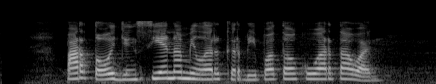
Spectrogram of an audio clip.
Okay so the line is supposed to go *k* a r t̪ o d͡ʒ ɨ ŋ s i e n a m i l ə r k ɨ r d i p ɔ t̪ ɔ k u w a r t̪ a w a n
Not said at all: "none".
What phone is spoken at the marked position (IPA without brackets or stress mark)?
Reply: p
